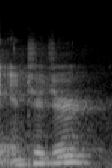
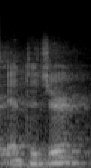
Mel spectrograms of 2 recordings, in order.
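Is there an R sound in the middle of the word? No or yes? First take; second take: yes; no. First: An extra R sound is added mid-word. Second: No R sound is added mid-word. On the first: The speaker calls it wrong. "I often say integer" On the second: The speaker calls it right. "there's no R there; it's integer"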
